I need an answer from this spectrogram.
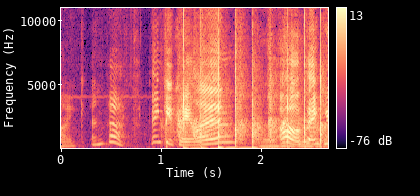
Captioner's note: crew applauds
